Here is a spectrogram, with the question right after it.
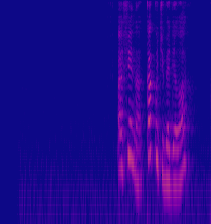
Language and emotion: Russian, positive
